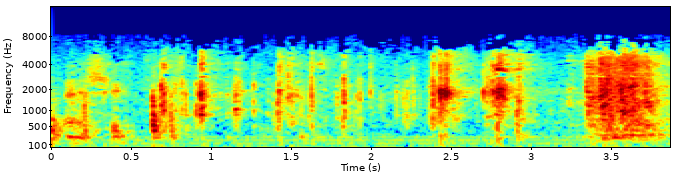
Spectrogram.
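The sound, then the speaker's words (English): A jail cell door lock being unlocked: a run of sharp, irregular metallic clicks and ratcheting rattles, fairly loud, ending in a longer scraping clatter. “unlock the door.”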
